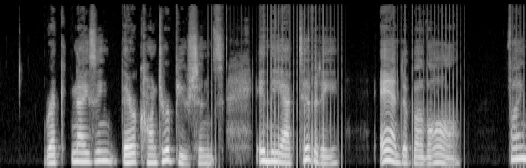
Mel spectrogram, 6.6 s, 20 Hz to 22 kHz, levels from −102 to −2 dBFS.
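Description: Speech, with buffer tearing from 2.55 s to the end: a steady robotic rattle at 21.5 Hz, which fits a 2048-sample buffer. The writer and the reading hardware have slipped, so a small slice of each period, around 2%, replays audio from about a tenth of a second earlier, hard-spliced on both sides. Unlike an underrun, which drops to brief silences, this rattle carries stale sound and fades whenever the speech pauses.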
